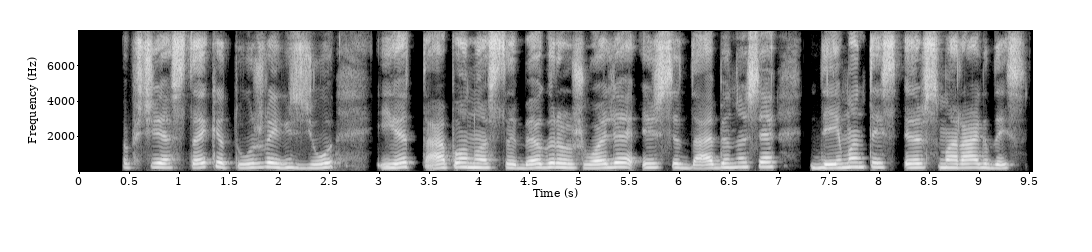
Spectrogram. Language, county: Lithuanian, Šiauliai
